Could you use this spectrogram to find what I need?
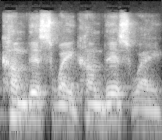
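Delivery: ordinary delivery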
